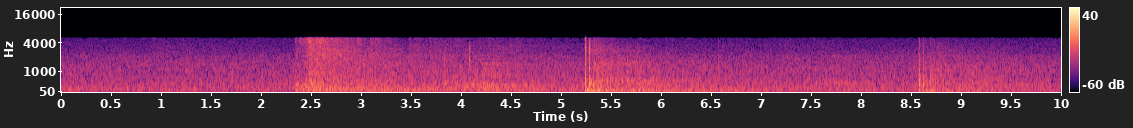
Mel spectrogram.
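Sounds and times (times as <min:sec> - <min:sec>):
basketball bouncing in a gym: 0:05.2 - 0:06.8, 0:08.5 - 0:10.0.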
